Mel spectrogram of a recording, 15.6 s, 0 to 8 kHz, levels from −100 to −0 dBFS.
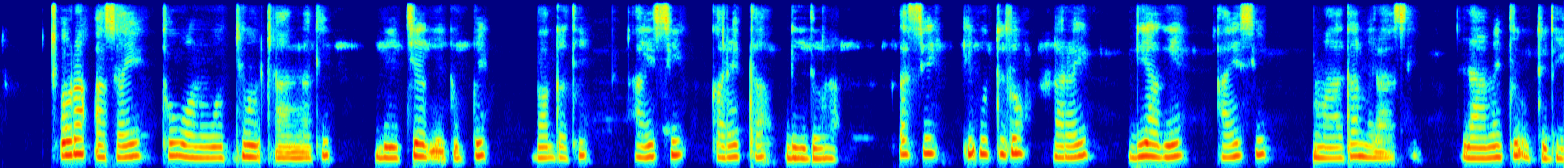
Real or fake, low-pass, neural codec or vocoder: fake; 7.2 kHz; codec, 32 kHz, 1.9 kbps, SNAC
